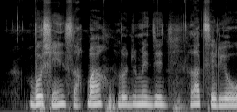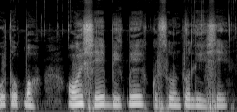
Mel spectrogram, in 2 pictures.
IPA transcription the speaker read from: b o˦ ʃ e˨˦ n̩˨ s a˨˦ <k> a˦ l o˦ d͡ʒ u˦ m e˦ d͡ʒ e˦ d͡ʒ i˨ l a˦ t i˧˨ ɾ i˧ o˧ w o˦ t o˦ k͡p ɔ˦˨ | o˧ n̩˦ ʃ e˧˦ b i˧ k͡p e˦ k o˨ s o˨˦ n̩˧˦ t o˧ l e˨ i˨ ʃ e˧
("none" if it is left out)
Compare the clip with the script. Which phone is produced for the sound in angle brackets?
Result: k͡p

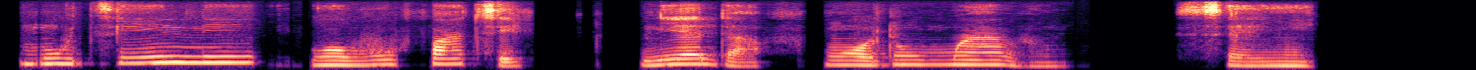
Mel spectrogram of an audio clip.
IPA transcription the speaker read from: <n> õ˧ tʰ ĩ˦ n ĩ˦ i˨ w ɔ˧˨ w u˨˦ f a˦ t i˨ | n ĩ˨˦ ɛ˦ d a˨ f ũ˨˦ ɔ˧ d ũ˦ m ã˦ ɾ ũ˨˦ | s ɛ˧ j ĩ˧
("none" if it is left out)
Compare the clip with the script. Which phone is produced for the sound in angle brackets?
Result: m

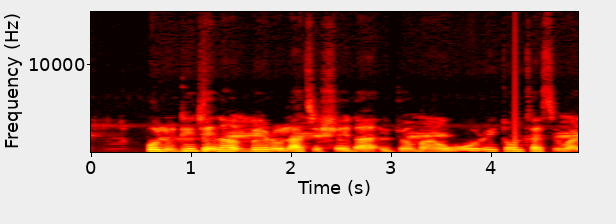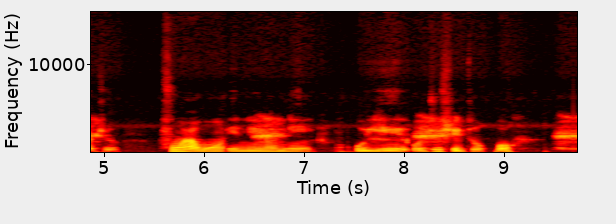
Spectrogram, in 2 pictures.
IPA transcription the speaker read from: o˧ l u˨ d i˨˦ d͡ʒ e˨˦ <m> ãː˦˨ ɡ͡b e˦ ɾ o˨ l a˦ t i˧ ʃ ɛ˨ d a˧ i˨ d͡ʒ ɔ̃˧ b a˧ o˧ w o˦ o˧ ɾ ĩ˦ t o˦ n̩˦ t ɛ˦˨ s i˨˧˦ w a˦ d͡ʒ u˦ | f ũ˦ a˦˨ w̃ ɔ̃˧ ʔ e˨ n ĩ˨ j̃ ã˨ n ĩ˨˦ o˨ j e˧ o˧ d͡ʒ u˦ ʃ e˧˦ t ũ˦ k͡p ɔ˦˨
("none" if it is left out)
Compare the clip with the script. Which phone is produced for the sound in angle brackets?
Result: n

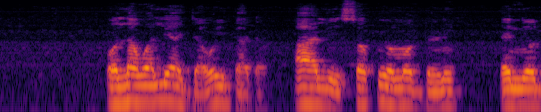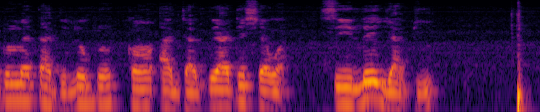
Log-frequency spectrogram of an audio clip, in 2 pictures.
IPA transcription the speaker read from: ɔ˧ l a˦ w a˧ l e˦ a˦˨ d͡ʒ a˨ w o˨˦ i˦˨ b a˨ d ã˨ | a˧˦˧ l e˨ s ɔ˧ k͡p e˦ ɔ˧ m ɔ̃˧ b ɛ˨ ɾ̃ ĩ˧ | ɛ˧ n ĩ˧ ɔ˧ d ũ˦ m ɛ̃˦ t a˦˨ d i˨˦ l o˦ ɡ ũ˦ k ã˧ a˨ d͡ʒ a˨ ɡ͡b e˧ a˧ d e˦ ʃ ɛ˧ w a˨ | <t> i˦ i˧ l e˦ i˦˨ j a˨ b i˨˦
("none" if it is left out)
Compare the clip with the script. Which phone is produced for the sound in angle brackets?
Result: s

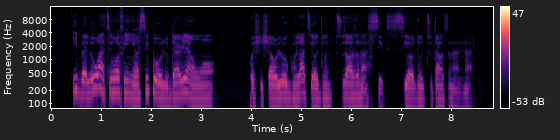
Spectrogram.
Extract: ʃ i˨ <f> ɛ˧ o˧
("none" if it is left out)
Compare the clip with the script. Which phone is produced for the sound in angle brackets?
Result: ʃ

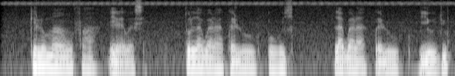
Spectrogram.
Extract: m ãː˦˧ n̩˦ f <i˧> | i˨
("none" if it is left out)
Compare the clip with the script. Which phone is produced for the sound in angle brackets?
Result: a˧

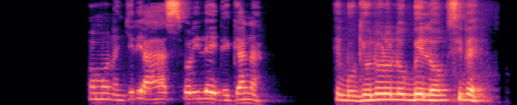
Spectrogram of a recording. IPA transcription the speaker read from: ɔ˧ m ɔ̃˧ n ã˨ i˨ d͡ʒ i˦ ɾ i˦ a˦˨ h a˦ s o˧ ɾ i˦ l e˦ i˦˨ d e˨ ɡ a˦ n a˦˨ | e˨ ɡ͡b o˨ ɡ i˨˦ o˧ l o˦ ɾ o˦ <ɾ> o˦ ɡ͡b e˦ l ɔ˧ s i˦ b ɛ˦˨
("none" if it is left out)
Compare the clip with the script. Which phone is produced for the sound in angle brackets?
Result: l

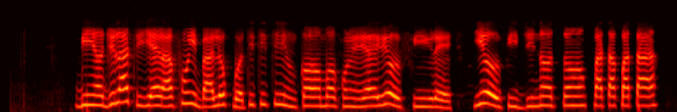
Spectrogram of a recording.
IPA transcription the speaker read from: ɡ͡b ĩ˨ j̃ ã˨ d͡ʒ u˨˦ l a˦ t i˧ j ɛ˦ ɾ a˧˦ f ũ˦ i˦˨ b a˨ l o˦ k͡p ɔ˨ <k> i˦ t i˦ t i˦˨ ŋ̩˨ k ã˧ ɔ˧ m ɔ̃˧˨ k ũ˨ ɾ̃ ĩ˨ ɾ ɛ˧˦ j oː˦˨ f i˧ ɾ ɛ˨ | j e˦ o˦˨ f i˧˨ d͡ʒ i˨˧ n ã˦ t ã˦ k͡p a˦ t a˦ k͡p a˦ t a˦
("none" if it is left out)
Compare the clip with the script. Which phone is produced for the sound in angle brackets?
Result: t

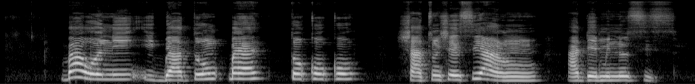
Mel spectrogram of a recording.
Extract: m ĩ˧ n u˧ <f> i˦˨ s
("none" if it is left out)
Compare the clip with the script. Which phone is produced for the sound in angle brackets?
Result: s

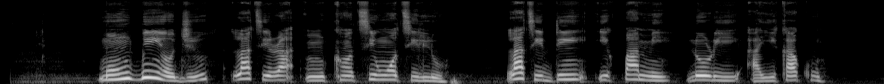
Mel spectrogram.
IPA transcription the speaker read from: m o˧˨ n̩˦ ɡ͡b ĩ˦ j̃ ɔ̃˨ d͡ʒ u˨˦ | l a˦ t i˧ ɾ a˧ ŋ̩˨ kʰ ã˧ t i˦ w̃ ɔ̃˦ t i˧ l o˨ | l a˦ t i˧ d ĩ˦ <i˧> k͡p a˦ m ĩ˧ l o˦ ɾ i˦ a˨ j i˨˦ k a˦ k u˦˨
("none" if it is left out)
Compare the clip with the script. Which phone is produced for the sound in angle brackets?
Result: i˧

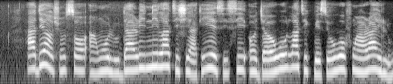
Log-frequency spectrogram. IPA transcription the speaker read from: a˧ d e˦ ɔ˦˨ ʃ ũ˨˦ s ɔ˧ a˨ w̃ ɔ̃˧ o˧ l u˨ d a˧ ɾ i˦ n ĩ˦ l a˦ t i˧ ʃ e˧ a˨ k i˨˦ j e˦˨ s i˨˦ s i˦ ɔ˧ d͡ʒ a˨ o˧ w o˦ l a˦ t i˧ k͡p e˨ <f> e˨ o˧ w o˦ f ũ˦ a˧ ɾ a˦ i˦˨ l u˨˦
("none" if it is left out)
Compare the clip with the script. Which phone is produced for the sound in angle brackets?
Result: s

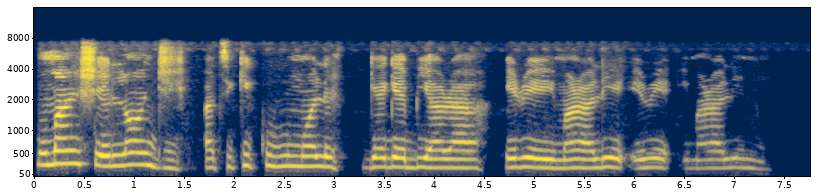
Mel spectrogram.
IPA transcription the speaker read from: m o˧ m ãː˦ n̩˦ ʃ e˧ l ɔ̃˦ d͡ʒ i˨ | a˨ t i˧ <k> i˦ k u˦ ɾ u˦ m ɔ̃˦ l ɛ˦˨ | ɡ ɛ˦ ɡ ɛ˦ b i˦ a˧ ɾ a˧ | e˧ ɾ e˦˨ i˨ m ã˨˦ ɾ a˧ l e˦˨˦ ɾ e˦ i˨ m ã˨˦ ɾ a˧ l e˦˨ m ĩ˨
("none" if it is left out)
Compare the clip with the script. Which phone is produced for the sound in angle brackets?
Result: k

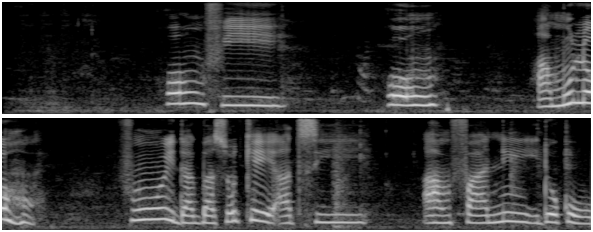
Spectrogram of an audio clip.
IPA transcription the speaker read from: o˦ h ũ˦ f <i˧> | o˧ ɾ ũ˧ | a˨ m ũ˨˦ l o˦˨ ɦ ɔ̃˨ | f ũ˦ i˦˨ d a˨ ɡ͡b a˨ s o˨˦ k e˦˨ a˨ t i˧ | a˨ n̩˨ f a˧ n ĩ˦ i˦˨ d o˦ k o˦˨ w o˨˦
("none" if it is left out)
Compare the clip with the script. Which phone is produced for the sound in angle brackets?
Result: i˧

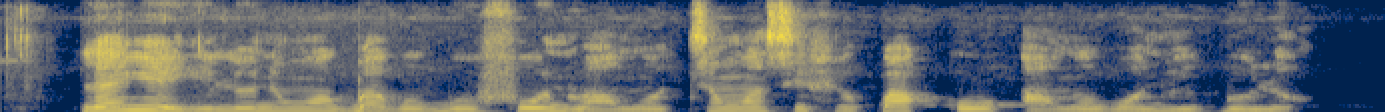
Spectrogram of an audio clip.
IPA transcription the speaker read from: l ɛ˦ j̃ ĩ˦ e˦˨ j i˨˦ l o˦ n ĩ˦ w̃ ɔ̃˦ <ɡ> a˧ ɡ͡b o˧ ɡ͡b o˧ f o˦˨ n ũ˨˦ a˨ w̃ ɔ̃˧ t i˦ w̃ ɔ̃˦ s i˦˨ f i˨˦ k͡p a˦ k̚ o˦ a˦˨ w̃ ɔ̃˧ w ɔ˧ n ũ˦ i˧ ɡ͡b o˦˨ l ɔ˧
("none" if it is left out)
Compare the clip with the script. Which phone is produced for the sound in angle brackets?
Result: ɡ͡b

